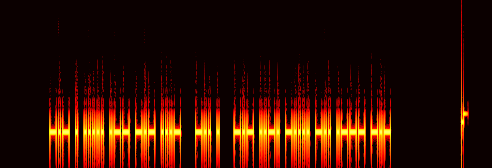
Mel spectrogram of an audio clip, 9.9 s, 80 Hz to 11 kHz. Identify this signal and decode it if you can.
Morse code, heard as a keyed tone, about 28 wpm, 700 Hz. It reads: KE5WKV DE KF6DJK
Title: USA Callsign DE Callsign - 6 Characters - 28wpm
